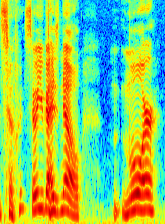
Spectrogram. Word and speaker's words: MOOER: Uh so so you guys know, MOER is is pronounced like moo, like a cow, MOER.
